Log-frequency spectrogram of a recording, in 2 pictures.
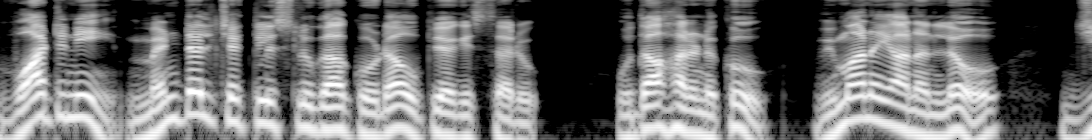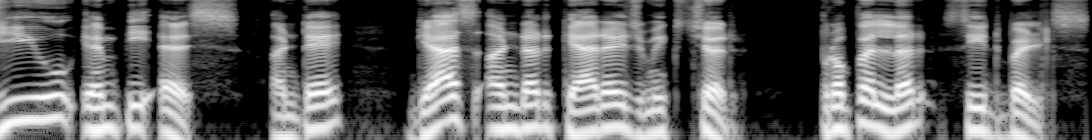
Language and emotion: Telugu, neutral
